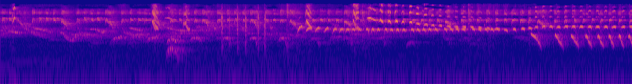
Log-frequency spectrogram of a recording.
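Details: White-rumped shama morning song meant to get caged birds singing: a jumble of chirps and whistles builds into a fast, even run of sharp repeated notes, about three per second.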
